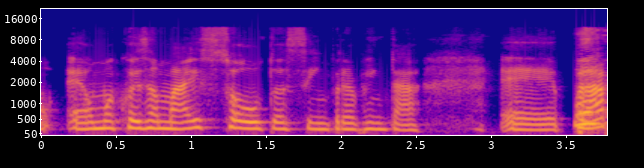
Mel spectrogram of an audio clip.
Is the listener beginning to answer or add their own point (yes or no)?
yes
